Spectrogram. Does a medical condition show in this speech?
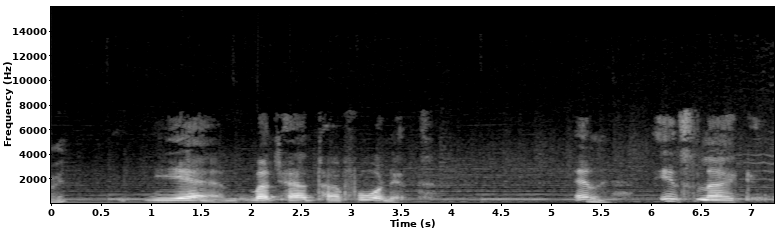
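Yes: multiple sclerosis; progressive form.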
